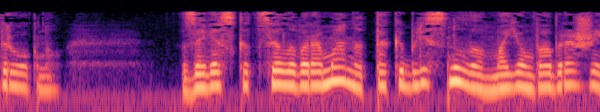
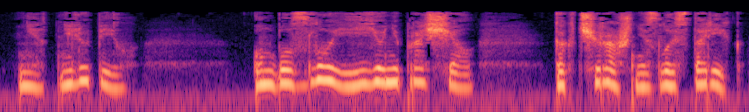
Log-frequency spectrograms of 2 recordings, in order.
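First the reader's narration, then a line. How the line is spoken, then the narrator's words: Quiet, almost whispering. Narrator (Russian): проговорила она тихо, совсем почти шепотом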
